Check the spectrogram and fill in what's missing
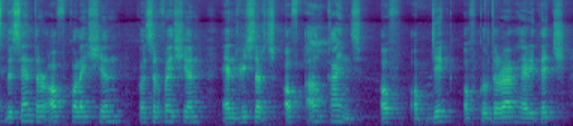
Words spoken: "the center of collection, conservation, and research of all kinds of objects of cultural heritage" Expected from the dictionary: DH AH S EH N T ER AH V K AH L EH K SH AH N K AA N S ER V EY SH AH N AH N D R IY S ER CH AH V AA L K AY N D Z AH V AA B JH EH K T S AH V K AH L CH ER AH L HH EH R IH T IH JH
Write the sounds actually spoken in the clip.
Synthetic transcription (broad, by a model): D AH S EH N T ER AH F K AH L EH K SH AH N K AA N S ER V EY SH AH N AH N D R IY S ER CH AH F AA L K AY N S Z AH F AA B JH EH K T AH F K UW L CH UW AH L HH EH R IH T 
